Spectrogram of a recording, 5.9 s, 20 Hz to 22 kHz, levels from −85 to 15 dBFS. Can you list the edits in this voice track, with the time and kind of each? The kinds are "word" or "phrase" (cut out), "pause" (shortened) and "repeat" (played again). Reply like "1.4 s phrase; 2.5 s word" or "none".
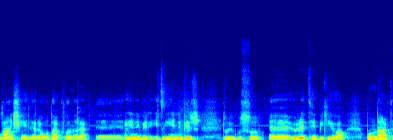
1.3 s word; 1.9 s word; 2.4 s word; 3.3 s word; 3.9 s pause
